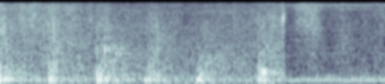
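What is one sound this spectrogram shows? A woman's footsteps click on a hard floor.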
